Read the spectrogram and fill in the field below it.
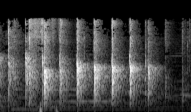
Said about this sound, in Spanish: Bueno, yo creo que esto merece un aplauso.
